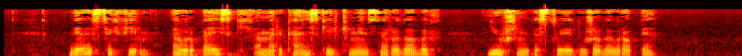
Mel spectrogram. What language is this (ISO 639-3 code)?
pol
